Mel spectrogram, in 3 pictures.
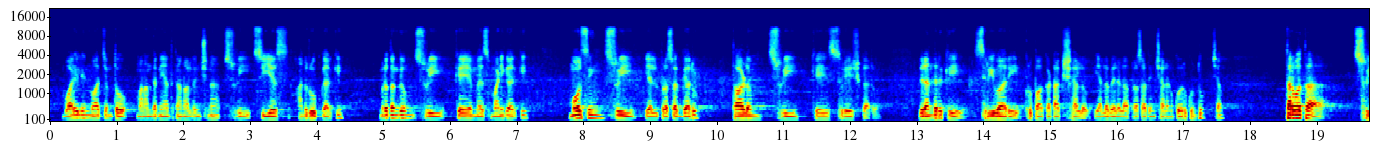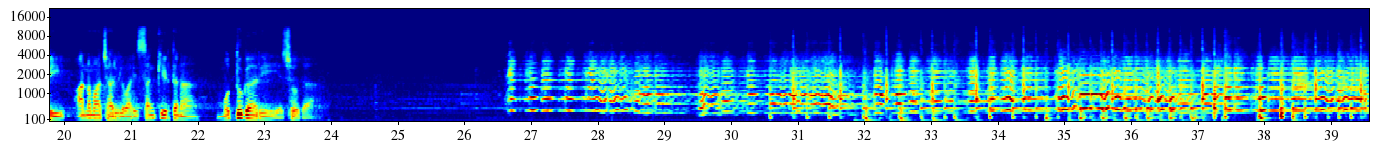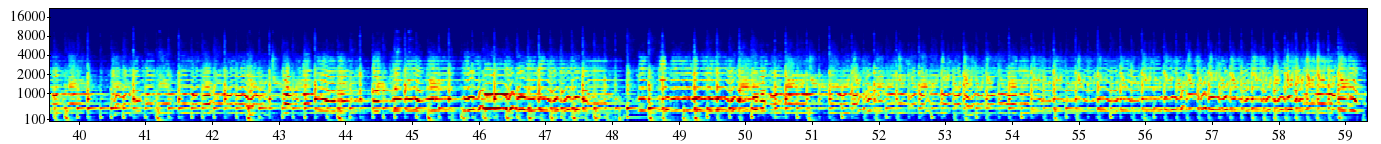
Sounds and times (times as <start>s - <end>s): Musical instrument: 30.6s - 59.3s.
